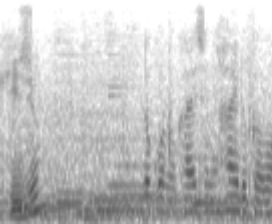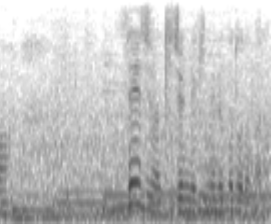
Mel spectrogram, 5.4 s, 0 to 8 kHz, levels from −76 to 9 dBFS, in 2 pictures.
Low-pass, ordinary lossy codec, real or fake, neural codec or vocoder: 7.2 kHz; Opus, 24 kbps; real; none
